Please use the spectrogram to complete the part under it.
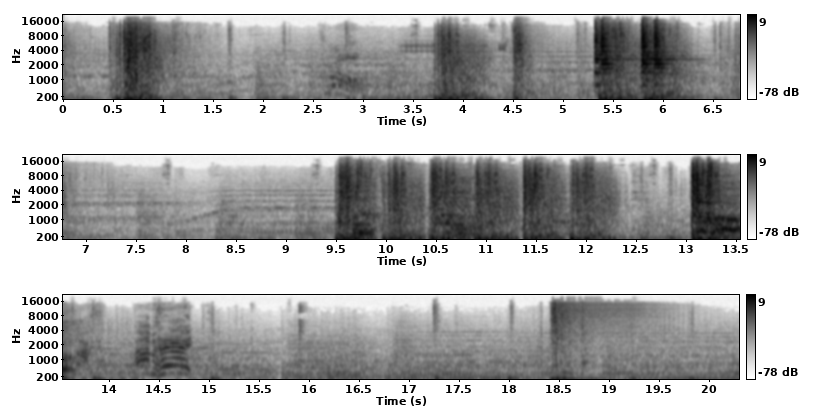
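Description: Heavy gunfire in Robocop: Rogue City comes in irregular loud bursts and single shots with thuds and impacts, separated by quieter stretches of game ambience.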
